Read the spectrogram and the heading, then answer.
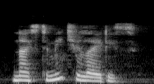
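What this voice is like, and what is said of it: Perfect English accent. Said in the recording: “in a perfect English accent”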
